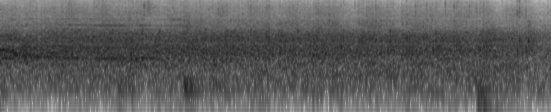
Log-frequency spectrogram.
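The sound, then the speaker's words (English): An audience bursts into steady, sustained applause as a show of remembering the restaurants Clinker Dagger, Bickerstaff, and Pets: a dense wash of many hands clapping at an even loudness for several seconds before tapering slightly at the end. “So, how many in the audience, by show of applause, remember Clinker Dagger, Bickerstaff, and Pets?”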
